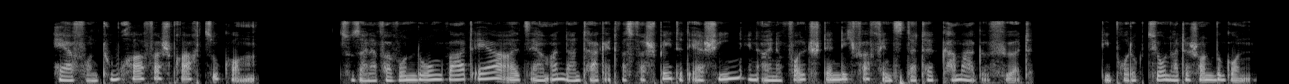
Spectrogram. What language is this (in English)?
German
